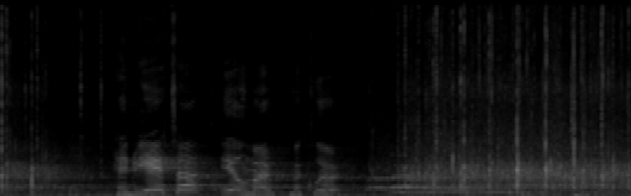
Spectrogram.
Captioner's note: audience applauds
